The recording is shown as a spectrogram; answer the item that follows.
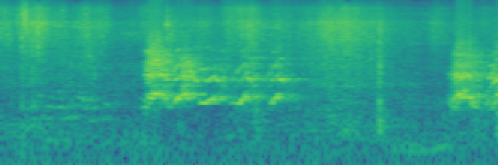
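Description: An animal's wavering calls: one loud bout about a second long beginning a second in, and another starting near the end.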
